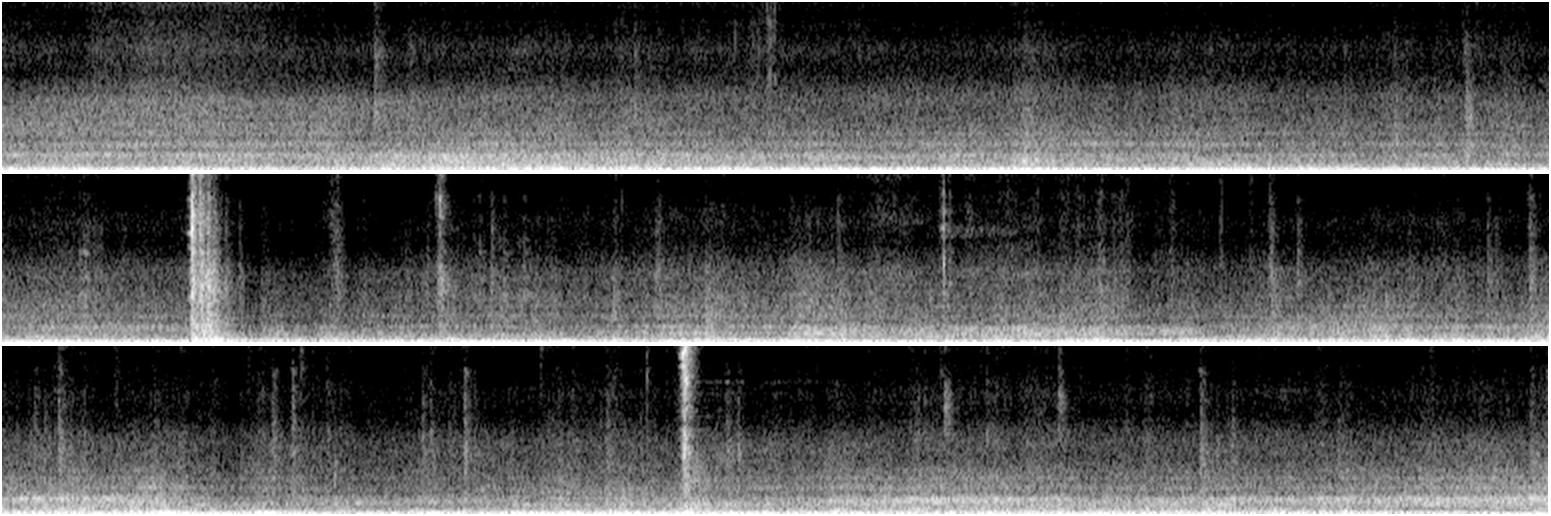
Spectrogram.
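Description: Old CP Intercidades passenger train running, heard inside the carriage as a steady low rumble and rattle. A loud sharp knock comes about eleven seconds in, and a fainter click later.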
